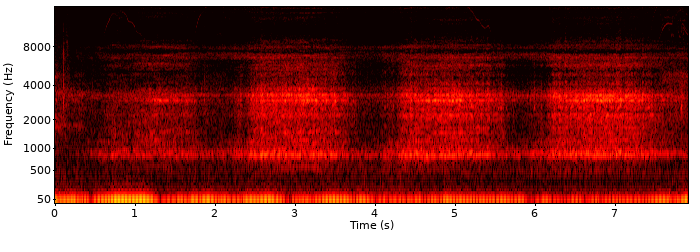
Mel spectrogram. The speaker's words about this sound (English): Okay, so that's the dematerialization sound, and that generally drifts off in the background. So you get the impression that it's actually disappearing and going out.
